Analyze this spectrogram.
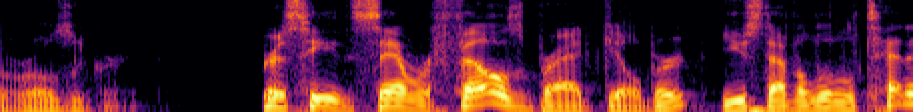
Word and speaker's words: San Rafael: It's San Rafael, but you don't pronounce it that way. You say San Rafael. Because if you say San Rafael, you are clearly not from That's the another Bay.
